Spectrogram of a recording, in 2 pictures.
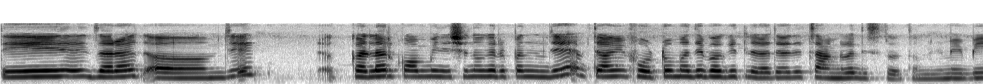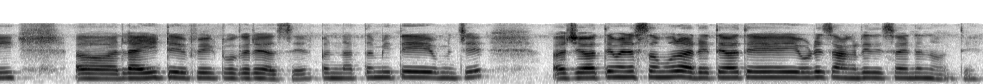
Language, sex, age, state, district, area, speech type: Marathi, female, 18-30, Maharashtra, Sindhudurg, rural, spontaneous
